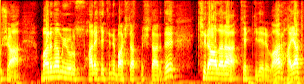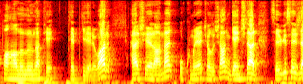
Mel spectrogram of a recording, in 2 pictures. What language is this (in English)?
Turkish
